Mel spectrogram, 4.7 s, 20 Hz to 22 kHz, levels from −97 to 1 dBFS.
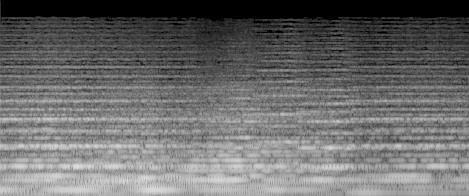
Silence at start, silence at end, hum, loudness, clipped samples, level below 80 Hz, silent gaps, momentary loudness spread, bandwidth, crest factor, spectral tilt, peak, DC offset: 0 s; 0 s; none; -18 LUFS; under 0.1%; -36 dBFS; none; 7 LU; 15.5 kHz; 14 dB; -5.5 dB/octave; -4 dBFS; under 0.1%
